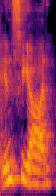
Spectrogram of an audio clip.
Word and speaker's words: INSEAD: INSEAD is how you pronounce it? – That's right. INSEAD.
